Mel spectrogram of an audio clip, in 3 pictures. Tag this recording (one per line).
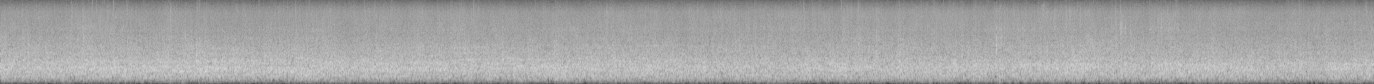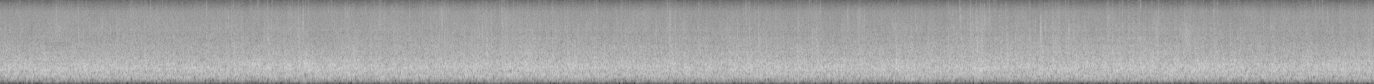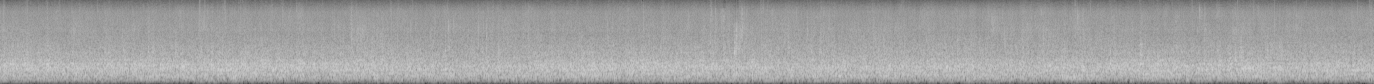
ambience
downpour
drip
dripping
field-recording
heavy
lightning
nature
rain
raining
shower
splashing
storm
street
water
weather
